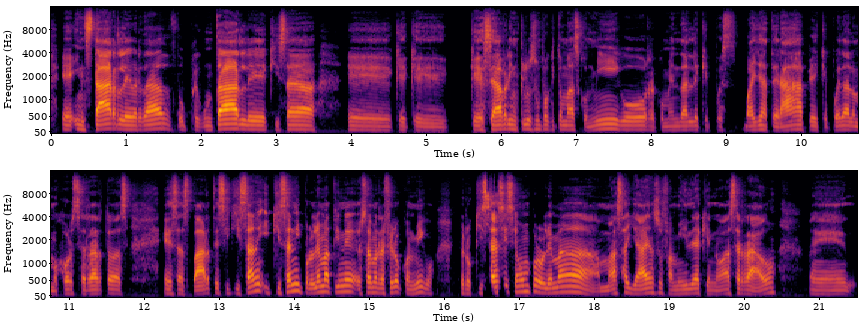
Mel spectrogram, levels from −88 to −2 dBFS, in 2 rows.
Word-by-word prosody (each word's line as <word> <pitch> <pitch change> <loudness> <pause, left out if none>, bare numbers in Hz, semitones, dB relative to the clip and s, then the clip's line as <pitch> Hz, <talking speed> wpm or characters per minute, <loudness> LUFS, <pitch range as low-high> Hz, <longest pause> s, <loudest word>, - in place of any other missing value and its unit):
eh, 120 0 -2
instarle, 125 +1 +7
¿verdad?, 125 +4 0
o - - -12
preguntarle, 120 +3 +4
quizá, 120 +2 +1 0.4
eh, 110 -3 -6
que 110 +1 -10
que 95 -3 -10 0.2
que 110 -1 -2
se - - +6
abra 125 +2 +4
incluso 125 0 -6
un 120 - -15
poquito 125 0 -10
más 120 -1 -2
conmigo, 115 +1 -5
recomendarle 110 +2 -8
que, - - -12
pues, - - -9
vaya 110 +3 -3
a - - -17
terapia 115 +4 -1
y 105 - -12
que - - -11
pueda, 115 +2 -4
a - - -3
lo 110 - -8
mejor, 110 +4 -6
cerrar 110 +2 -1
todas 115 -2 -3 0.5
esas - - -2
partes. 110 +5 +2
Y - - -12
quizá 125 +6 +4
ni 195 - -1
y 145 -7 -6
quizá 135 +6 +3
ni 190 +2 -1
problema 150 +4 0
tiene, 165 +1 -2
o - - -5
sea, 145 - +1
me 145 - -2
refiero 145 +4 -2
conmigo, 120 -1 -8 0.3
pero - - -8
quizás 150 +1 +5
sí 175 - +1
sea 160 - +2
un 170 +1 -5
problema 150 - 0
más 100 +8 -1
allá 125 -3 +1
en 140 - -4
su 140 +1 -4
familia 115 +2 -5
que - - -9
no 105 0 -9
ha - - -3
cerrado. - - -1 0.4
Eh, 105 -1 -8
120 Hz, 175 wpm, -27 LUFS, 110-135 Hz, 0.5 s, instarle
